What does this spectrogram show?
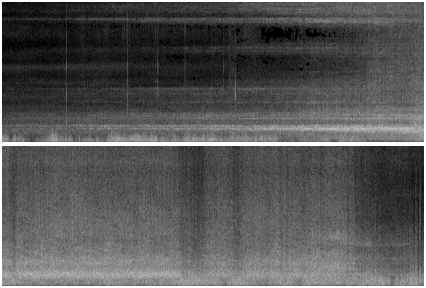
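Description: Fast electric passenger train approaching and passing through at speed: a rush of wheels on rail that builds to its loudest about eight seconds in and holds for several seconds, easing near the end. A whine sounds during the approach, and the wheels clatter over the rails as the coaches go by.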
